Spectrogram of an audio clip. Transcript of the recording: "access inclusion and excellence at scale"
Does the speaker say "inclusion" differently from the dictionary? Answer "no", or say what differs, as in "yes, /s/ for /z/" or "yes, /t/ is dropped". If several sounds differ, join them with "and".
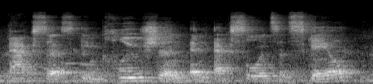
no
